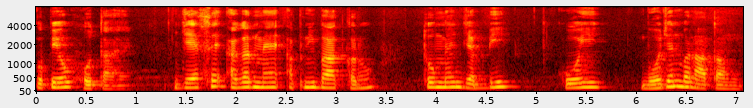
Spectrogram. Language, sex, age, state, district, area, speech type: Hindi, male, 30-45, Rajasthan, Jaipur, rural, spontaneous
